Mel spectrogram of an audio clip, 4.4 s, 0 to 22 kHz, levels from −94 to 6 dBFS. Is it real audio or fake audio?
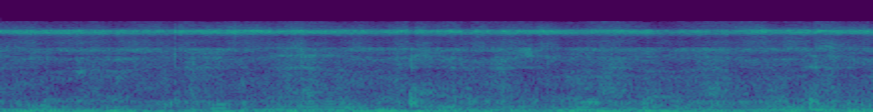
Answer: fake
